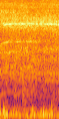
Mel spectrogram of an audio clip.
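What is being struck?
Nothing is struck.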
